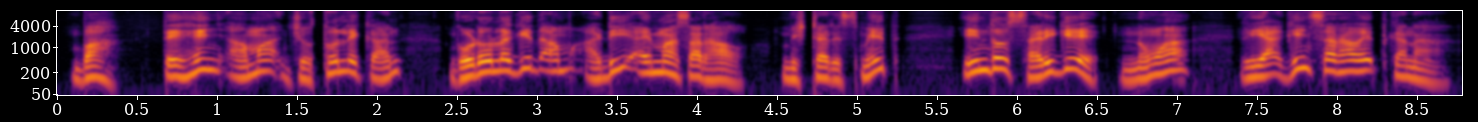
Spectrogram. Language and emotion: Santali, happy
